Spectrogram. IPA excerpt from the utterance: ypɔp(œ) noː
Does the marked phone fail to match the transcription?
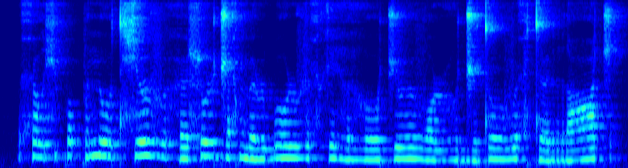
yes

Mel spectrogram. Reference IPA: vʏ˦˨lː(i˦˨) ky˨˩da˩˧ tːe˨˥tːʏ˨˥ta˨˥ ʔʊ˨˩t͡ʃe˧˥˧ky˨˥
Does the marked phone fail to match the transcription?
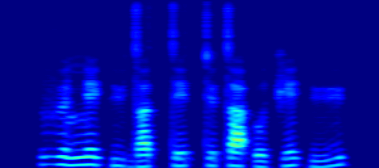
yes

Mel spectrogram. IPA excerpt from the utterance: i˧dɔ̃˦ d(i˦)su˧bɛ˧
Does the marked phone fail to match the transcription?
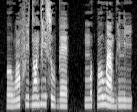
no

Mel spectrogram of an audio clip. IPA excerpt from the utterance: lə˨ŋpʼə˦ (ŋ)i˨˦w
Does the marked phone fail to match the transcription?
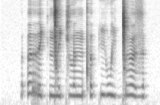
yes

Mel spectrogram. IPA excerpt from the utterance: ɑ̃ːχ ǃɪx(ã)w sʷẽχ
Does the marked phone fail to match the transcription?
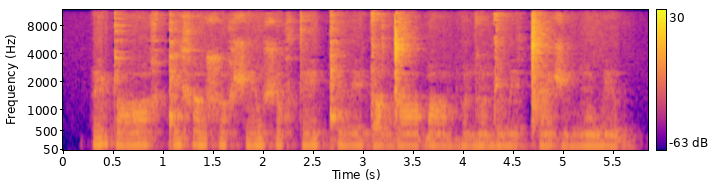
yes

